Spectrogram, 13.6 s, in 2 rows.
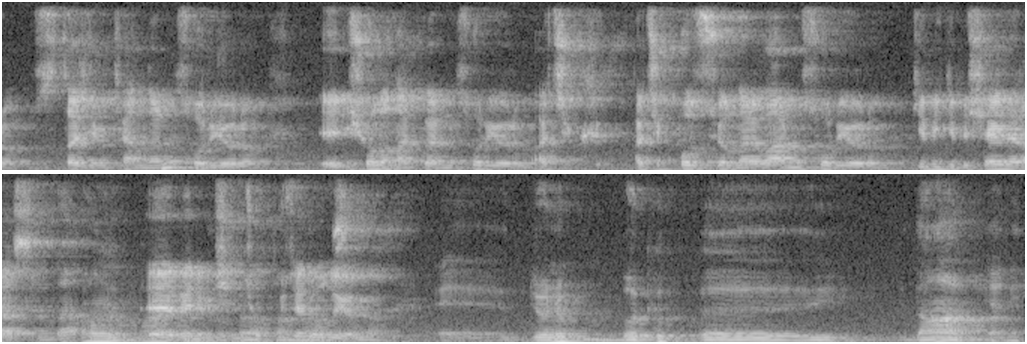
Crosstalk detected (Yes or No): Yes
